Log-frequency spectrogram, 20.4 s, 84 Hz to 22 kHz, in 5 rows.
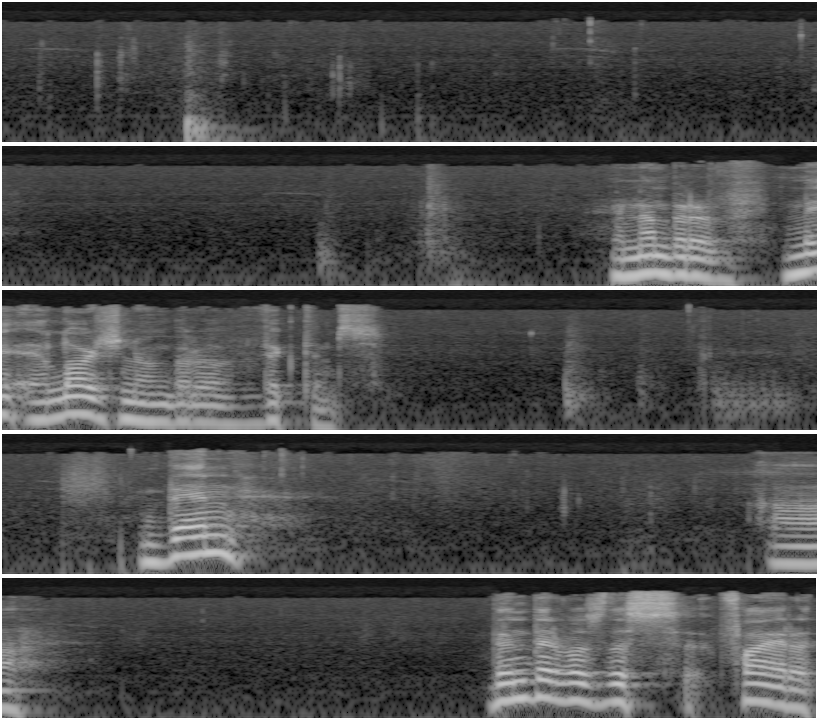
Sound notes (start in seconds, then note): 1.9 pauses for 7 seconds; 9.6 pauses for 3 seconds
